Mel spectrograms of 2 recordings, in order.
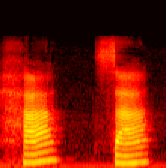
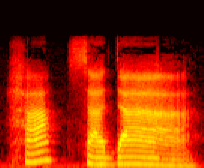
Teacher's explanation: So you're left with, in this case, the dal with fatha. So instead of dan, you have da, just fatha, and you've still got the alif. Because of that, you read it as hasada. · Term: stopping on fathatain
